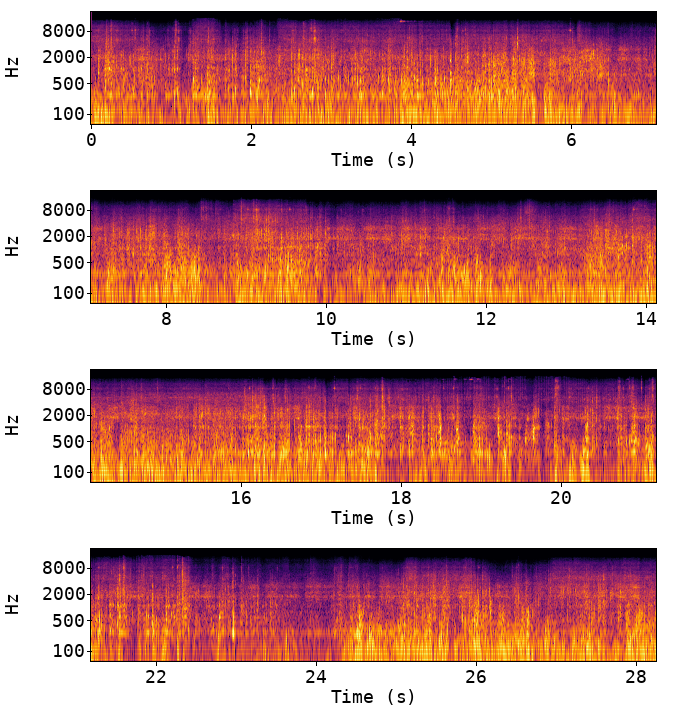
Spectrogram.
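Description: Wind rushing over the microphone mixed with mountain bike tyres rolling over a rocky dirt trail, with the bike clattering over bumps. It is somewhat quieter for a few seconds past the middle.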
